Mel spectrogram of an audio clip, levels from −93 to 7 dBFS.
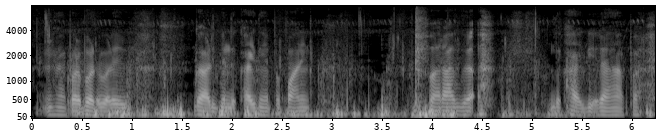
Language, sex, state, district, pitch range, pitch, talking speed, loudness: Hindi, male, Chhattisgarh, Kabirdham, 100-110 Hz, 100 Hz, 180 wpm, -34 LUFS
